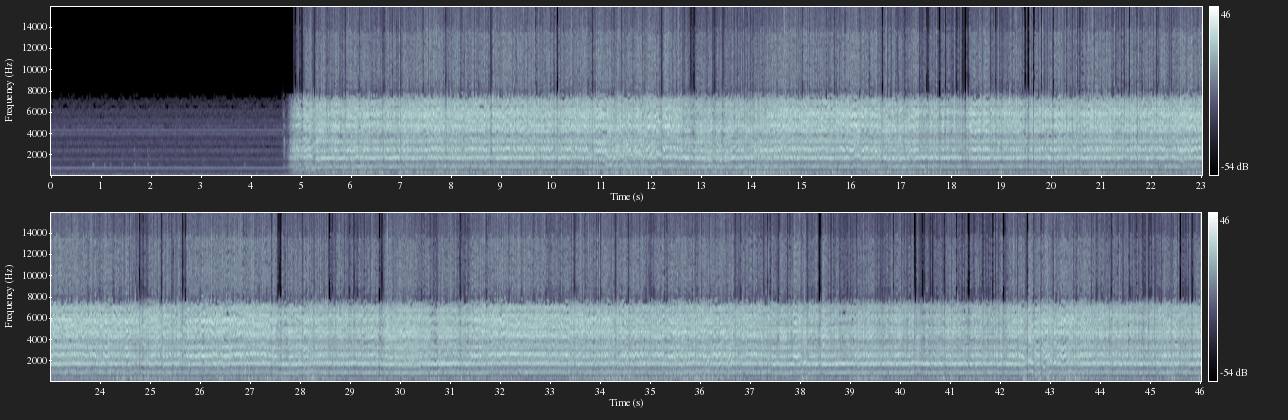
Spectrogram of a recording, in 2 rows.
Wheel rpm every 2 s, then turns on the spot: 0, 0, 80, 230, 230, 220, 220, 230, 230, 230, 230, 230, 230, 220, 230, 230, 230, 230, 230, 230, 240, 230, 230.
none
